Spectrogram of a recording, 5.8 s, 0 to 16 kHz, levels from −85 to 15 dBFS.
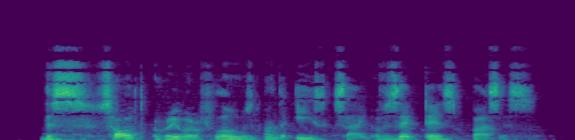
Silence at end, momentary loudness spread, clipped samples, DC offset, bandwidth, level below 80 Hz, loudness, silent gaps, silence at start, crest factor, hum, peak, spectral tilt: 0.45 s; 11 LU; under 0.1%; under 0.1%; 11 kHz; -62 dBFS; -19 LUFS; none; 0.4 s; 20 dB; none; 0 dBFS; -3.5 dB/octave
